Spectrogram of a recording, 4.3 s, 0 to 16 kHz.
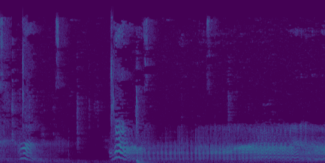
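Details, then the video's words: Labrador Retriever puppy, six days old, lets out two short, high squeaks that drop sharply in pitch, followed by a steady broad rushing noise. "6 day old labrador puppy"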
